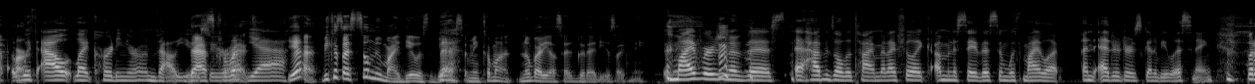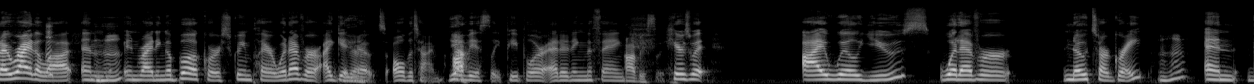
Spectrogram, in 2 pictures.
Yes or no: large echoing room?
no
